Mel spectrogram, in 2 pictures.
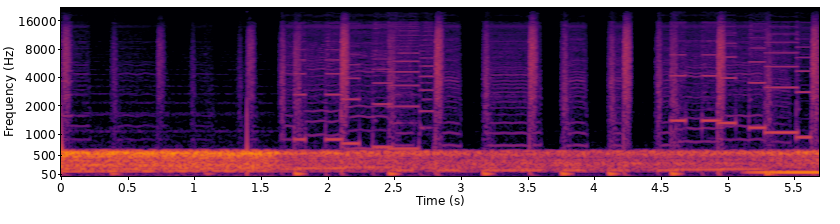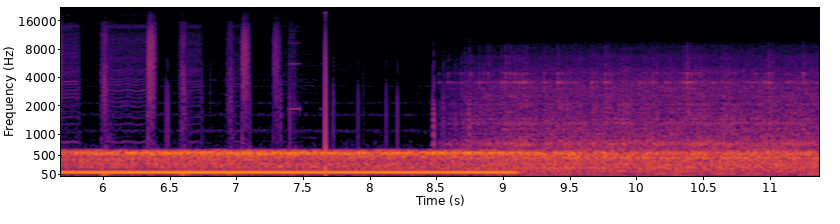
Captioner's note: eerie ambience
